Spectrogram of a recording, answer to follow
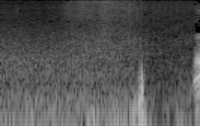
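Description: Wind buffeting the microphone of a handheld phone: a steady low rumble that swells into a strong gust about one and a half seconds in.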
